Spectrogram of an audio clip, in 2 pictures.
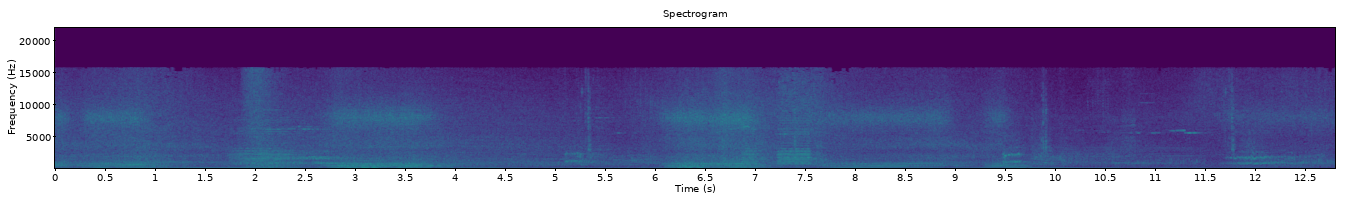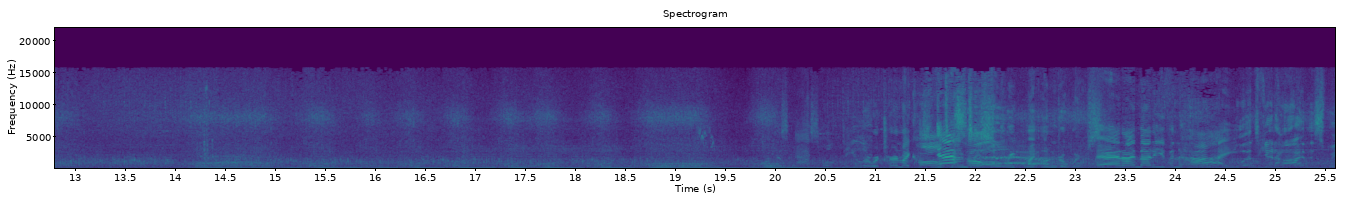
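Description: A car engine revs up and down as it accelerates and shifts gears.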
